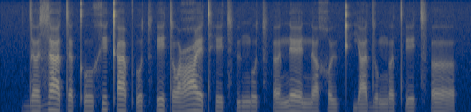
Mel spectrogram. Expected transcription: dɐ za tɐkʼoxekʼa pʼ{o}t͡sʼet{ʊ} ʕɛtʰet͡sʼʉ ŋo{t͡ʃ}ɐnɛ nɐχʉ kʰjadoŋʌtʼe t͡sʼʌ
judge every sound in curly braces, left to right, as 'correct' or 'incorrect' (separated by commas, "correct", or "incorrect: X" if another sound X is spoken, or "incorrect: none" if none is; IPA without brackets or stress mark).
correct, incorrect: ɔ, incorrect: t͡sʼ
